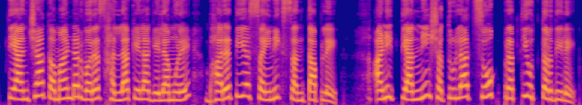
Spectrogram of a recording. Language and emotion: Marathi, angry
